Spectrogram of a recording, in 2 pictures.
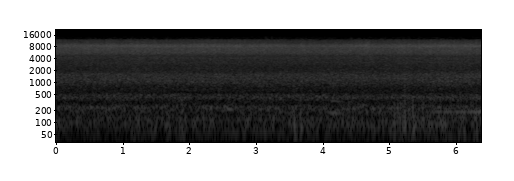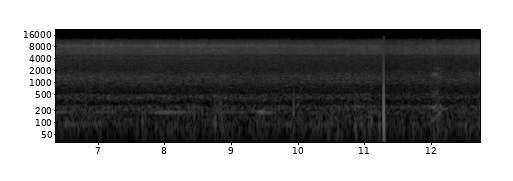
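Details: Agitated honey bees swarm and fight around a stump and beneath a hive, dead bees on the ground; steady, hissing buzz of the mass, with short droning tones from bees flying near midway, and one sharp click near the end.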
